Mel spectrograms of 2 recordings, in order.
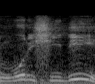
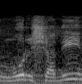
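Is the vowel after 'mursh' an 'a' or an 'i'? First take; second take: i; a. First: The middle syllable has an 'i' vowel. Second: The middle syllable has an 'a' vowel. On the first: One who guides us. The speaker calls it right. "बल्कि मुर्शिदी है, शीन जेर शी" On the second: One who is guided by us. The speaker calls it wrong. "लफ्ज मुर्शदी नहीं है"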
